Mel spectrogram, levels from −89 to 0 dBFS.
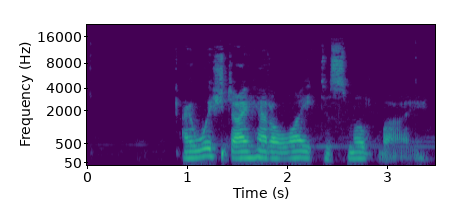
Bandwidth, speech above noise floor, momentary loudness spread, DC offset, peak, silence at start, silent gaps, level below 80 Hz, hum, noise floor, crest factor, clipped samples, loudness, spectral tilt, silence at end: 15 kHz; 46 dB; 15 LU; under 0.1%; -20 dBFS; 0.95 s; none; -78 dBFS; none; -83 dBFS; 18 dB; under 0.1%; -36 LUFS; -5 dB/octave; 0.1 s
